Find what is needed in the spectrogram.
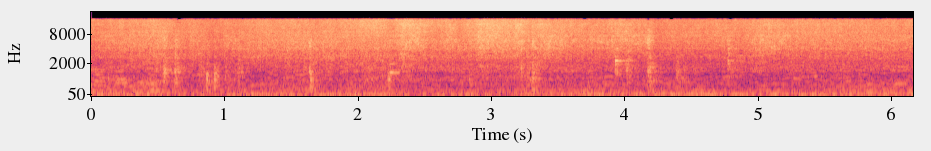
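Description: Tomatoes and peppers sizzling in oil in a steel frying pan over a gas burner with a steady low rumble. A handful of short metal clinks come as the pan is tossed and knocked against the burner ring.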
